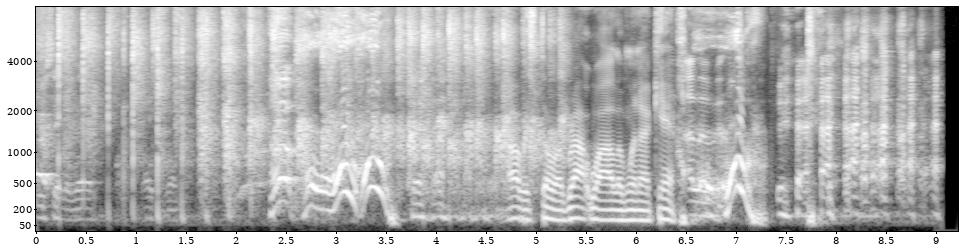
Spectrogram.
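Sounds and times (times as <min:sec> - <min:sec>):
round of applause: 0:00.0 - 0:05.5
speech: 0:00.2 - 0:01.7, 0:02.4 - 0:09.1
laughter: 0:02.3 - 0:05.3, 0:06.5 - 0:09.1.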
